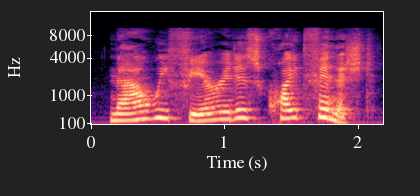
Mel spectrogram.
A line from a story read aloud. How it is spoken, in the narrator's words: they sighed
